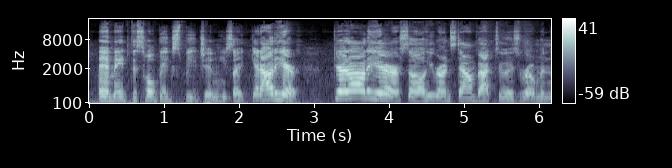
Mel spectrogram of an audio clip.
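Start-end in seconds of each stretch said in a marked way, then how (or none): 2.1-4.1 raised, higher voice; mildly urgent call, louder on the repeat; urgent retold order. Policeman telling the boy to get away, urgent order.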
